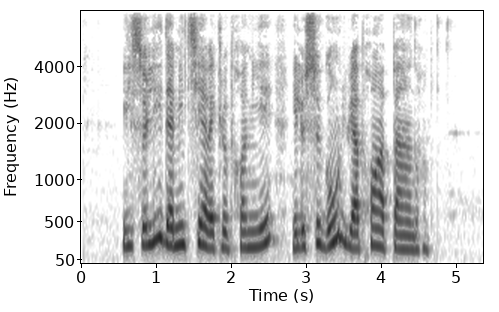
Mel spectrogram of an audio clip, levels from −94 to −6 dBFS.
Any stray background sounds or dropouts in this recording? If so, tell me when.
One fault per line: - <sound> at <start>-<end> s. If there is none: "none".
none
